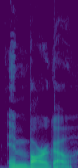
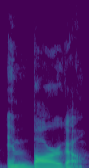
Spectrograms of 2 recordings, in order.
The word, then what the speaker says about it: embargo: Embargo, embargo. So this is your stress sound, bar.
